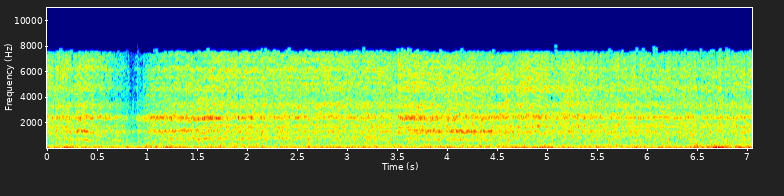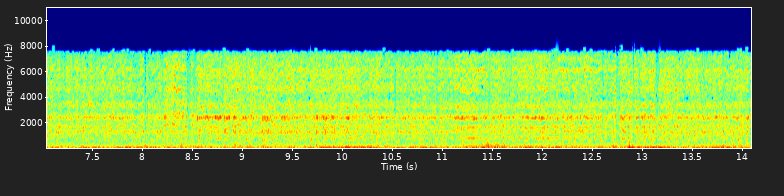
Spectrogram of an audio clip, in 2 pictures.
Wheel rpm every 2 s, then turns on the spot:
120, 220, 230, 230, 230, 230, 230.
none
